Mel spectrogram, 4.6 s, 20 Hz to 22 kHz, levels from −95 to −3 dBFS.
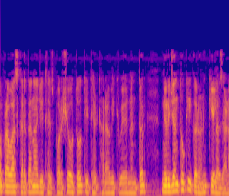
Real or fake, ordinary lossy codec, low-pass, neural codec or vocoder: real; none; none; none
